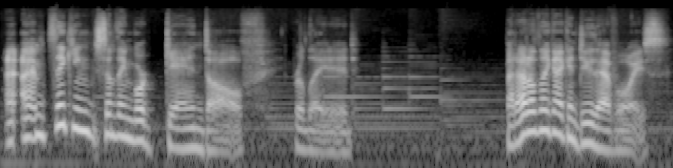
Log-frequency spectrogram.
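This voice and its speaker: A woman's voice: a bass voice, big pitch swings, a little slow, creaky. A woman casually chatting while she streams a video game, playful and a bit silly. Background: faint background game music.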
